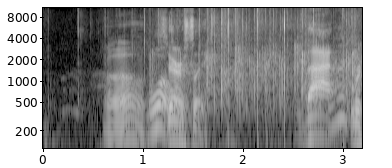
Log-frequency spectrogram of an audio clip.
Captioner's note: audience applauding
